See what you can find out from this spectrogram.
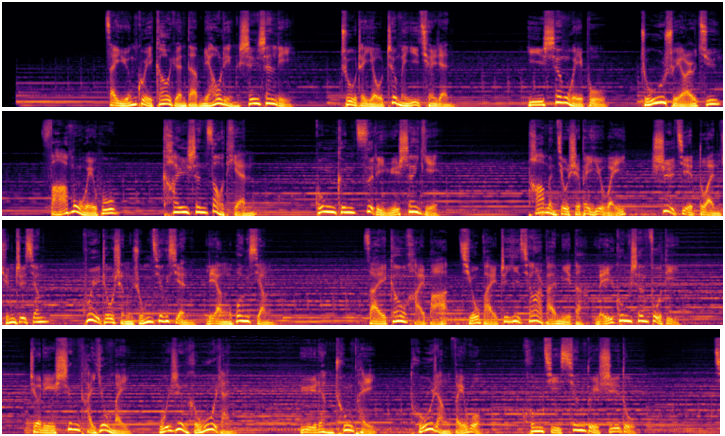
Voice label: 青年, 真人商业配音

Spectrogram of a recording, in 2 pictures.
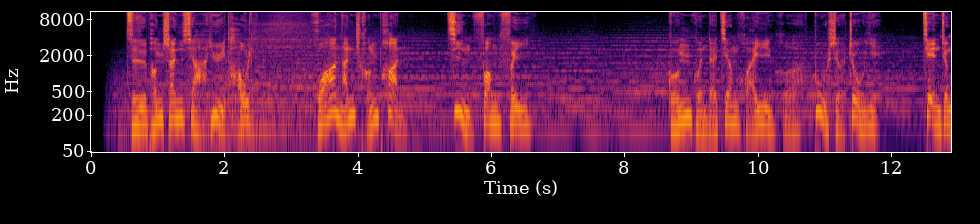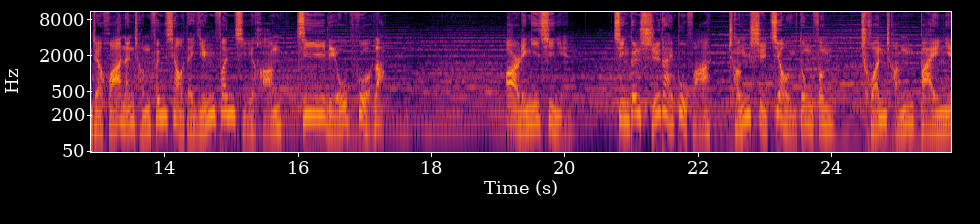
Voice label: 宣传 学校 宣传 大气

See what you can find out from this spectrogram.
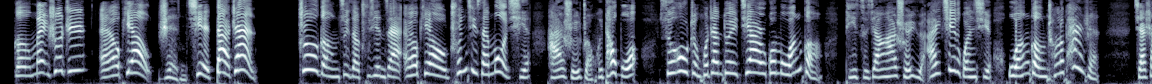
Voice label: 调侃

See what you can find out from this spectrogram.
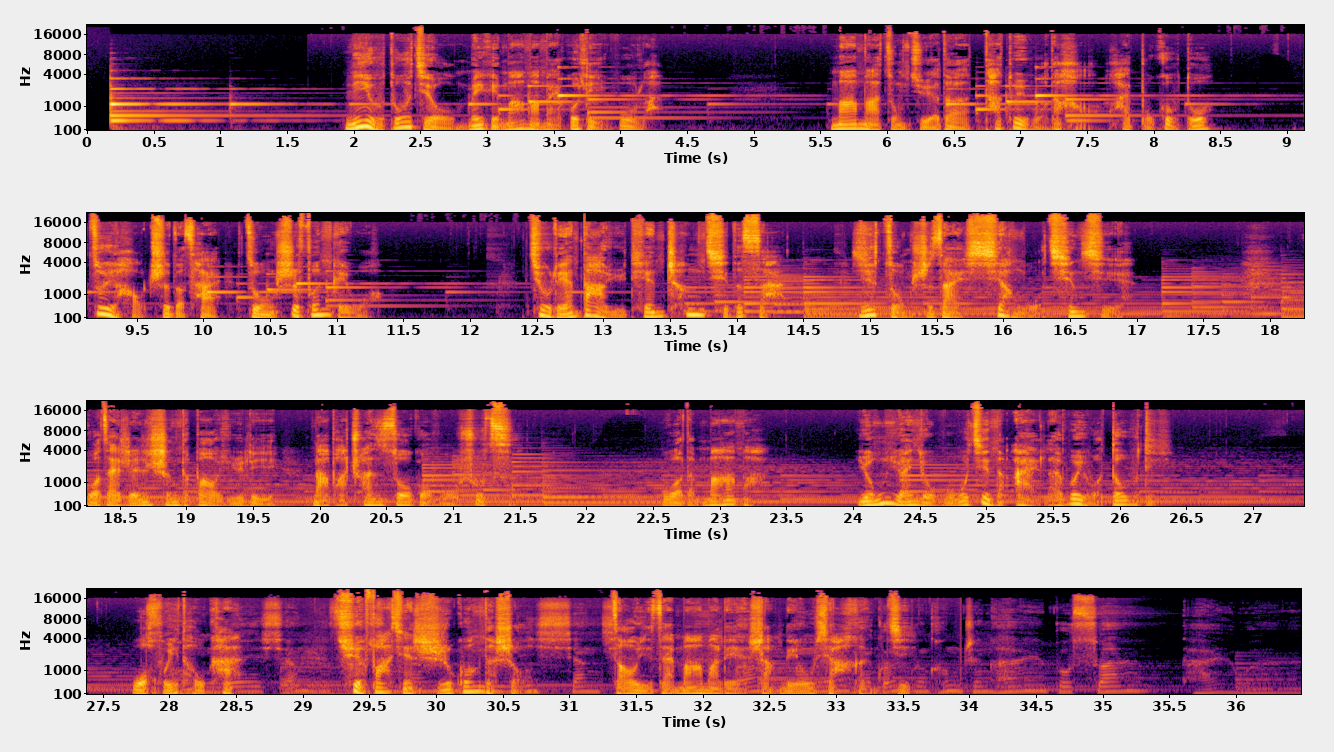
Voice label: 抒情文案试音

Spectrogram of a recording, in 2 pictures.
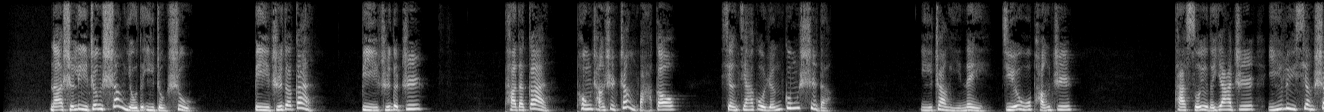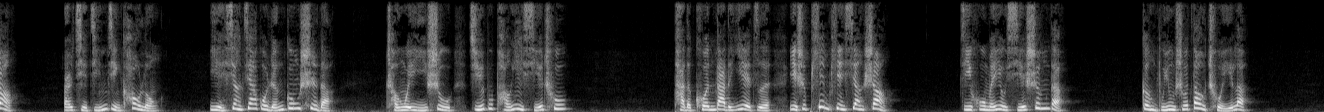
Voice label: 胸腔 共鸣

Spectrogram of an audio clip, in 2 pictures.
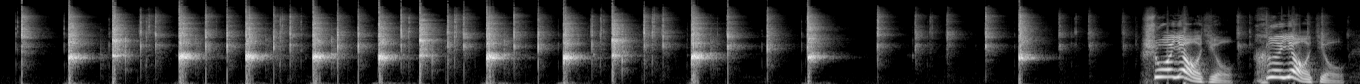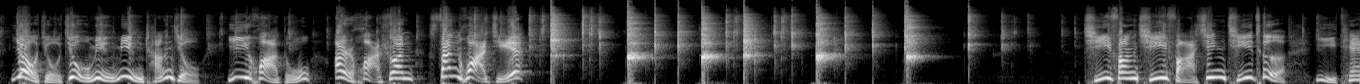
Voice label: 快板 广告; 东岳

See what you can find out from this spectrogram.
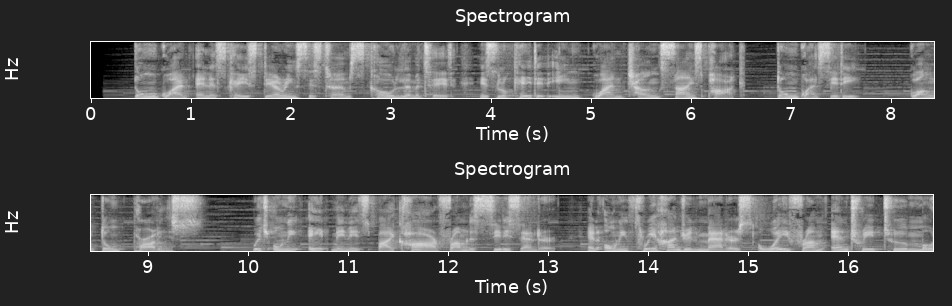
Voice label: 英文 宣传片; 恩斯克

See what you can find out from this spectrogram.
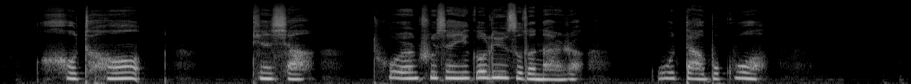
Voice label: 柔弱少女音

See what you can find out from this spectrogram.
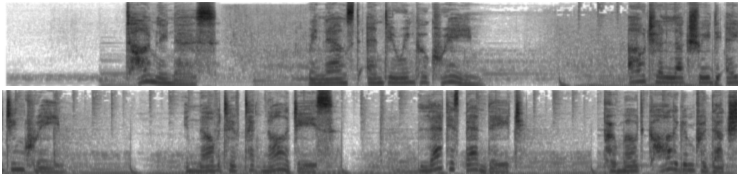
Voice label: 英文高级质感化妆品广告

